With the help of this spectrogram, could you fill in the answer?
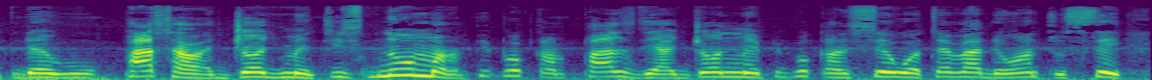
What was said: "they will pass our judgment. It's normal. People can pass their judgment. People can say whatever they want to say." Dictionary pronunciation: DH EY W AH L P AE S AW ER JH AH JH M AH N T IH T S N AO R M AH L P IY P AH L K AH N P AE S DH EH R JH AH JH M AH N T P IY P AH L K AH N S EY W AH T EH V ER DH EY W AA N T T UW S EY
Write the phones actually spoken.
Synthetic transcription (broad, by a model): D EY W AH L P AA S AW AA JH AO JH M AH N T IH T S N AO M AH N P IY P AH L K AH N P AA S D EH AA JH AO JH M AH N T P IY P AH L K AH N S EY W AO T EH V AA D EY W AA N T T UW S EY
